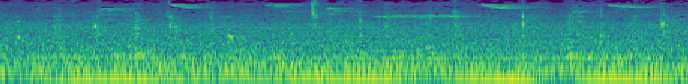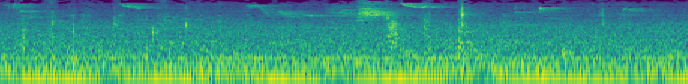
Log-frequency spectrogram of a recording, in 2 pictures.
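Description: Close-up eating sounds of a man chewing rice and rendang by hand, with small wet mouth clicks, over a steady low hum. Short, high, downward-sliding chirps of a small bird come again and again throughout.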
